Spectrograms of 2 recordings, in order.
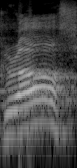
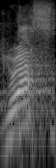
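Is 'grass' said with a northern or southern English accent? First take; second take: southern; northern. First: The word is said with a southern English accent. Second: The word is said with a northern English accent. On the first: The speaker comes from the south. "not grass" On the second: The speaker comes from the north. "He was a northerner. He would have said grass"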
